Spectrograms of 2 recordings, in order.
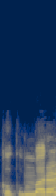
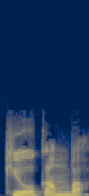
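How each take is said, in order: First: It begins with 'koo' and ends in 'ber'. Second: It begins with 'kyoo' and ends in 'ba'. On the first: The speaker calls it wrong. "కుకుంబర్ కుకుంబర్ అంటారండి అందరూ" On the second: The speaker calls it right. "కానీ దీన్ని క్యూకంబా అనాలి"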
